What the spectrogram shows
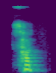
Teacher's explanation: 공기가 막힌 채 소리가 그치게 됩니다.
